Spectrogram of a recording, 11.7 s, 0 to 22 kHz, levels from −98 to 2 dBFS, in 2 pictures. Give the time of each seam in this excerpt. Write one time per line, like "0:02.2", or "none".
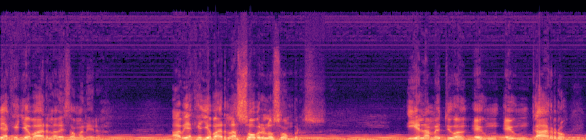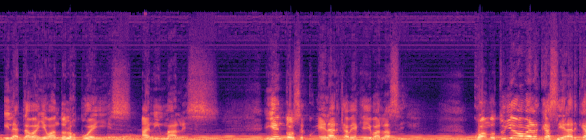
none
